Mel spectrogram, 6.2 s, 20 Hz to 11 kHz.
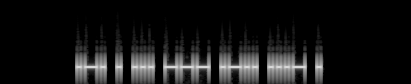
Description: Morse code, heard as a keyed tone, about 21 wpm, 700 Hz. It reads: RESOLVE
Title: Seven Letter Words - 20wpm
